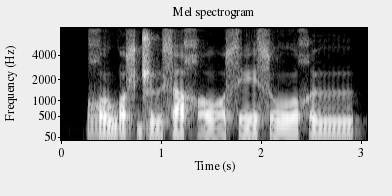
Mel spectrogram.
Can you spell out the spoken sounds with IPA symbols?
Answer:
ʁ o˧˥ w ɔ˧ s ɖ͡ʐ ɯː˧ s a˥ χ ɔː˩˧ s eː˧˥ s oː˧ χ ɯː˥

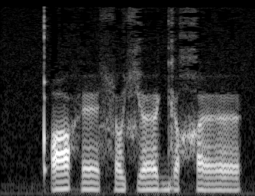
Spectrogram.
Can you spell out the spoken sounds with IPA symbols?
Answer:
qʼ ɒ h ɛː ɬ ɔ ɕ ɜ ɡʲ ɔ χ ɜː

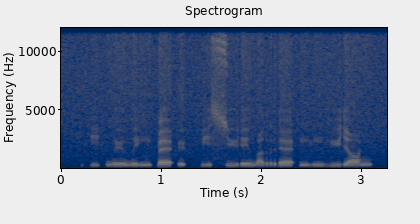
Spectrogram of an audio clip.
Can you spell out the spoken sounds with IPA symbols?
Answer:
ʔ i ʔ w ø w e ŋ k͡p æ ʔ ø ʔ k͡p i s y ɾ e w ɑ r ɾ æ ʔ ŋ y ŋ ɣ y ɾʲ ɑ ŋ

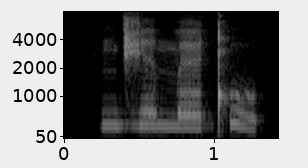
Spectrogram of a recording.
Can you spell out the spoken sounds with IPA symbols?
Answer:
n d͡ʒ e m ɛ ǃʼ u

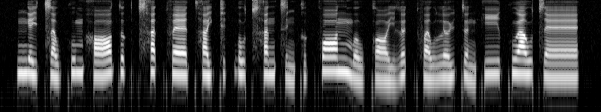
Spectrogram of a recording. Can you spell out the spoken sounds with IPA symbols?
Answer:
ŋ e˨˩ j t͡s ɐ˨˩ w kʷ ɐ˧ m h ɔː˨˥ t̪ ʊ˧ k̚ t͡sʰ ɐ˧ t̚ f ɛː˨ t̪ʰ ɐ˨˧ j k ɪ˨˥ k̚ o˧ w t͡sʰ ɐ˧ n t͡s ɪ˨˩ ŋ k ʊ˨˥ k̚ f ɔː˥ n m o˨˩ w k ɔː˨˩ j l ɵ˥ t̚ f ɐ˨˧ w l ɵ˨˥ ɥ t̪ ɵ˨˩ n k iː˧ kʷ aː˥ w t͡s ɛː˧

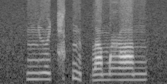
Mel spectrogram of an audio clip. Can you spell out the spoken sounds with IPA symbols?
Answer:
ɲ ɨ˧ ə̯ t͡ɕ ə˦˥ t̚ n ɨ˨˩ p̚ l a˧ m ɣ a˧ n

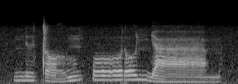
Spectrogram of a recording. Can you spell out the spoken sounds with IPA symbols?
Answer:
n ɨ˧ t ɔ˨ ɣ ũ˦ k͡p oː˦ ɾ o˦ ɲ aː˨ m

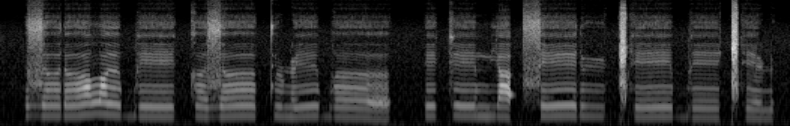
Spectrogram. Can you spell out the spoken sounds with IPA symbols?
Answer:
z əː ɾ əː lˠ ɪː b eː k ə z əː t̪ y ɳ ɪː b əː | e k eː m j a ʔ s eː ɾ yː ǁʰ eː b eː ǁʰ e ɳ

